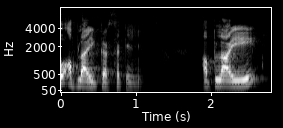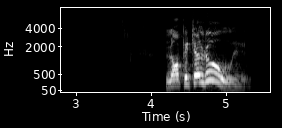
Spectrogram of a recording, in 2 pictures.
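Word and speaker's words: L'Hôpital: apply कर सके apply law पिटल rule ल पिटल रूल इसके स्पेलिंग हॉस्पिटल वाले हैं लेकिन हॉस्पिटल रूल नहीं पढ़ना इसको इसको लपल रूल पढ़ेंगे लपट रूल यह हमें कहता है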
